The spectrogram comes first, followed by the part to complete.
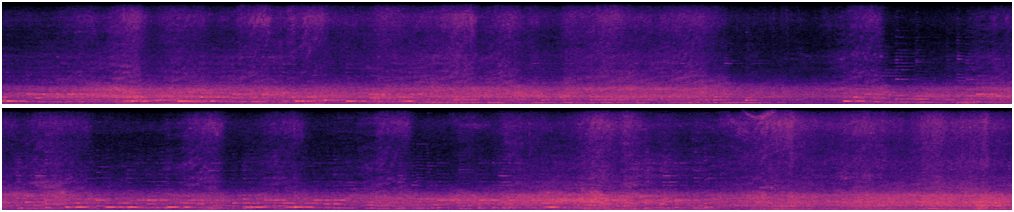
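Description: Steady road traffic noise from passing vehicles, with a simple tune of short held notes playing over it.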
